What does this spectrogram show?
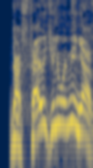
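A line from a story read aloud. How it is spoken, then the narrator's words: Shouted. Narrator (Russian): закричала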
